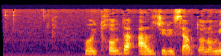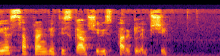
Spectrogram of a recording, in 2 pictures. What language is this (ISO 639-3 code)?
kat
